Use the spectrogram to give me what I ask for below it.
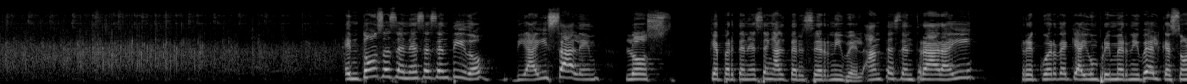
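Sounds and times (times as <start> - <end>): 
audience applause: 0.0 - 3.5
speech: 3.4 - 11.8.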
